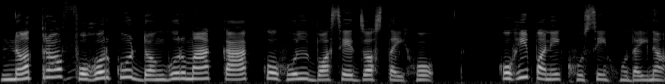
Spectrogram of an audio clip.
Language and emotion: Nepali, neutral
